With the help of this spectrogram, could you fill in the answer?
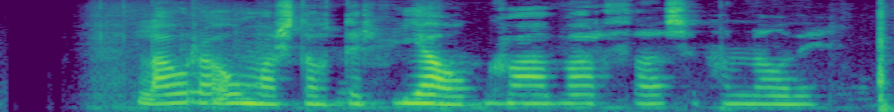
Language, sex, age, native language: Icelandic, female, 13, Icelandic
